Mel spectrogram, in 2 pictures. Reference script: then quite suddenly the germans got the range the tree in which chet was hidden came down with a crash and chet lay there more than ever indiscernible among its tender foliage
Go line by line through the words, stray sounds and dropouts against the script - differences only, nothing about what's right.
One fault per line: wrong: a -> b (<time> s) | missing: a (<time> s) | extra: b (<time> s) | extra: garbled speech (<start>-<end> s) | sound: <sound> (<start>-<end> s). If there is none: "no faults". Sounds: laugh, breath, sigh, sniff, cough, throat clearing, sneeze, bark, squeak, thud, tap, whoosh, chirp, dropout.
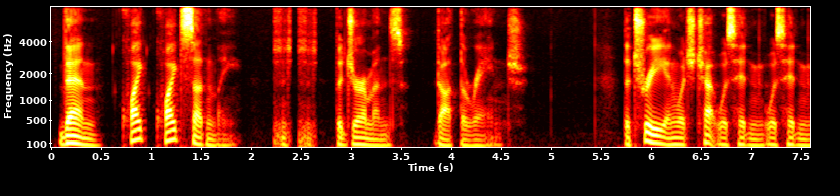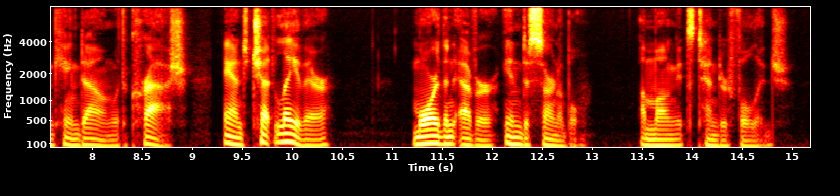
extra: quite (1.0 s)
sound: laugh (2.2-2.7 s)
extra: was hidden (7.2 s)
